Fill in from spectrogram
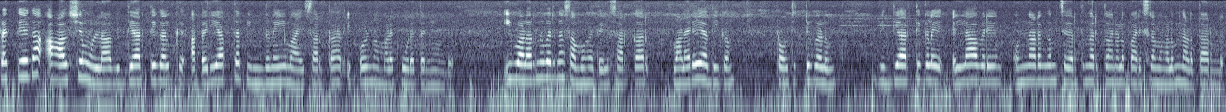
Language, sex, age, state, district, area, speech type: Malayalam, female, 18-30, Kerala, Palakkad, rural, spontaneous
